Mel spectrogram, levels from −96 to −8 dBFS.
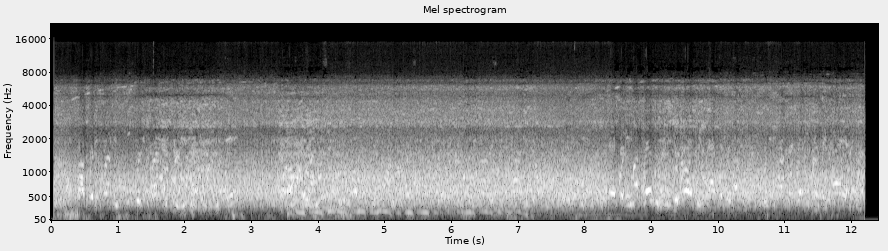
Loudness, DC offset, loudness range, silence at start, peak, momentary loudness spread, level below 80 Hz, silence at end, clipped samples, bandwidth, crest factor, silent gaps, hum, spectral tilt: -15 LUFS; under 0.1%; 2 LU; 0.05 s; 0 dBFS; 5 LU; -58 dBFS; 0.2 s; under 0.1%; 7.6 kHz; 16 dB; none; none; -3.5 dB/octave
